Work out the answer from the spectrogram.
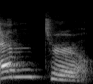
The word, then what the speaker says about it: enter: enter.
